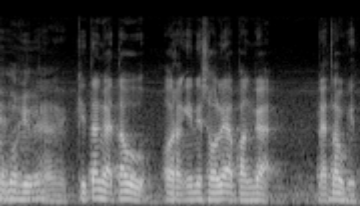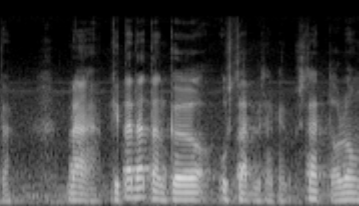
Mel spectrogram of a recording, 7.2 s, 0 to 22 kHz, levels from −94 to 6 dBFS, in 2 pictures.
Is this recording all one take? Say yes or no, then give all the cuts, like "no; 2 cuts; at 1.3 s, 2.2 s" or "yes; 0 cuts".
no; 1 cut; at 4.6 s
